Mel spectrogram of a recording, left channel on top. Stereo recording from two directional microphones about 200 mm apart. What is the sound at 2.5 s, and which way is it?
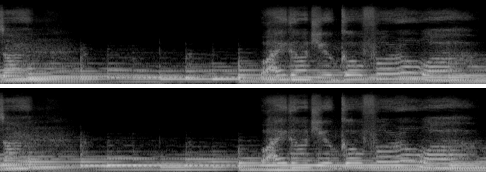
Music, centre (ahead or behind).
